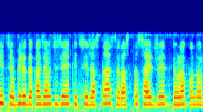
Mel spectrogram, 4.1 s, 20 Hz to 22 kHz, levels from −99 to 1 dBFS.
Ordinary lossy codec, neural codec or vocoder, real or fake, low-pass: Opus, 32 kbps; codec, 16 kHz, 2 kbps, X-Codec, WavLM features, trained on Multilingual LibriSpeech; fake; 7.2 kHz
